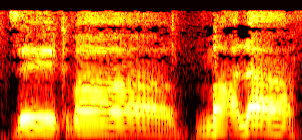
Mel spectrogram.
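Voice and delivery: very slow, stretched vowels; drawn-out marvelling. Real, not acted. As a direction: stretch each word out in wonder. Marvels at its high level.

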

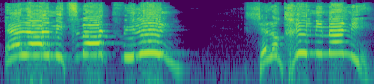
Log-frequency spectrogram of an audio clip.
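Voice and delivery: high, loud outcry of the martyred rabbi; anguished cry. Acted. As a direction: cry out the protest, drawing out the last words. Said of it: "לא על נשמתי אני צועק". (זעקה גדולה של רבי מעונה)

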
